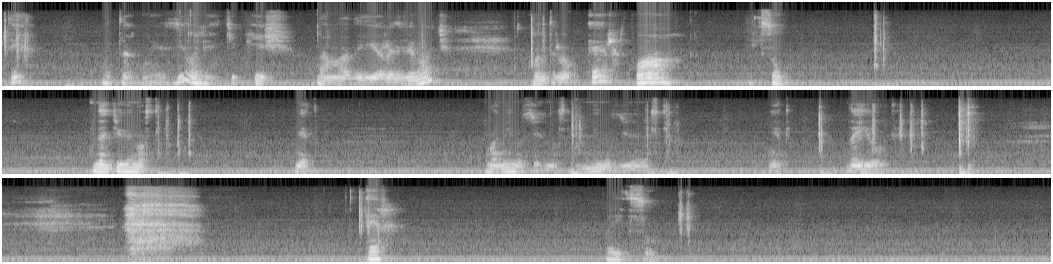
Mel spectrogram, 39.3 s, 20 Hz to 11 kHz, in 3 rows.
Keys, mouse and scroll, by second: 0.0 shift+d, 2.8-5.8 middle drag.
